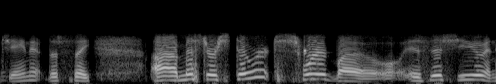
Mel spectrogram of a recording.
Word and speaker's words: Swerdlow: Russian name and but in United States it's pronounced Swerdlow but in Russia its fearful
